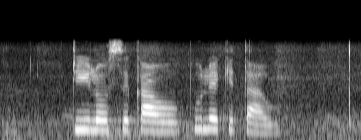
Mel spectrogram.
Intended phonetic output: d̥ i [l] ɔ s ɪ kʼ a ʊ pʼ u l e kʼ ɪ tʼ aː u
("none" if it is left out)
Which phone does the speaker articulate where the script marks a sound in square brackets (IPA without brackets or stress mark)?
l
